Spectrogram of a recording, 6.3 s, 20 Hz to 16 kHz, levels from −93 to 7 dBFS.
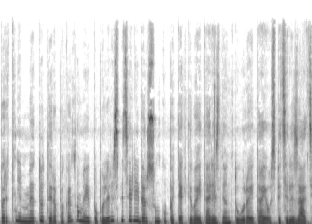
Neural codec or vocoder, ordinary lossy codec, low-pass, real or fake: none; MP3, 96 kbps; 14.4 kHz; real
